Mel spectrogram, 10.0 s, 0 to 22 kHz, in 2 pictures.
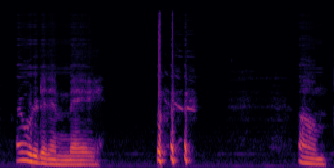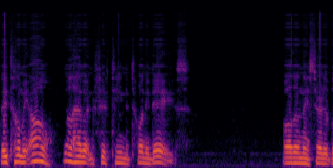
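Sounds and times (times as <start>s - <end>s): man chuckling: 2.3s - 3.1s.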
